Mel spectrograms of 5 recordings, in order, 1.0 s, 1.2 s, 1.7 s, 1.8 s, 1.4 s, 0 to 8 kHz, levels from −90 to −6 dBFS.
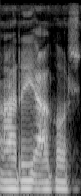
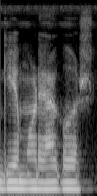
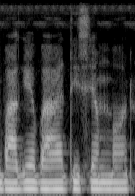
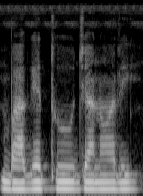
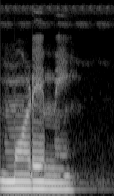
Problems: none marked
